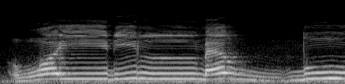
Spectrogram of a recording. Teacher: Ra tidak tebal. Maka mimnya tipiskan, ro-nya tebalkan.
